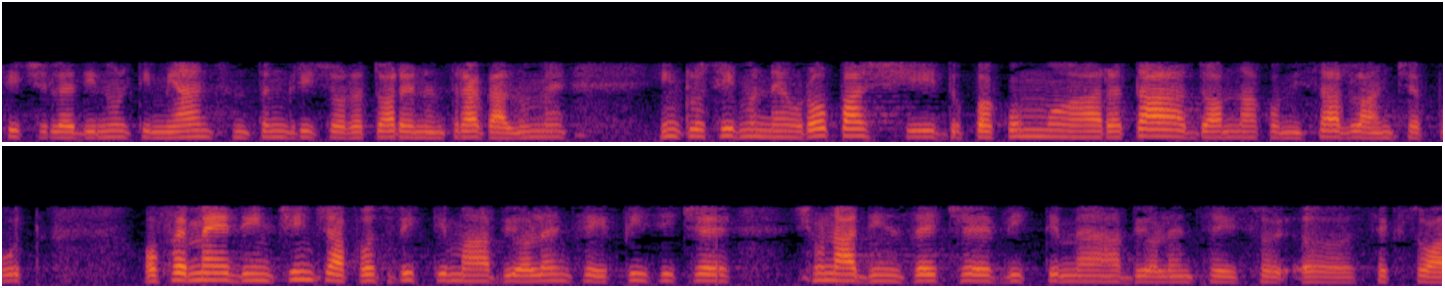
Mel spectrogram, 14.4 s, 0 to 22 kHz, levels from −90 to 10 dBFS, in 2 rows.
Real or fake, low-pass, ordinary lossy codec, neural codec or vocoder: real; 3.6 kHz; none; none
